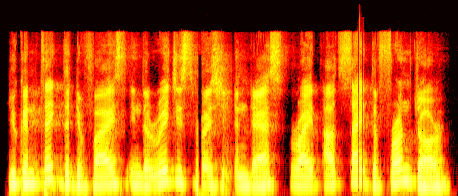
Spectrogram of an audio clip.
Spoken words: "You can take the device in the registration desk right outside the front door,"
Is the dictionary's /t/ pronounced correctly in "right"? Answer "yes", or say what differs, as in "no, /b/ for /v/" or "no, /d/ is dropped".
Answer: yes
